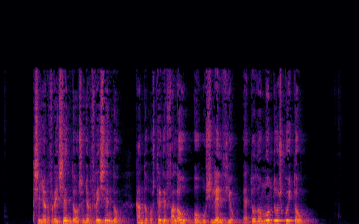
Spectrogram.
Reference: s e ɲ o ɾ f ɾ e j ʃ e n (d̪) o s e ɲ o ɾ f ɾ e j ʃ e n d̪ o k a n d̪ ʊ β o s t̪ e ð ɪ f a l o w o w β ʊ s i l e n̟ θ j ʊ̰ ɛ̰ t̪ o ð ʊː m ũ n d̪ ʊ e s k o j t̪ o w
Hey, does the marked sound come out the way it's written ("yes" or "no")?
yes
